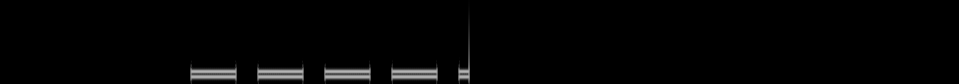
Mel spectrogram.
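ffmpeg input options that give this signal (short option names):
-f lavfi -i "aevalsrc='0.1*(sin(2*PI*353*t)+sin(2*PI*604*t))*clip(min(mod(t,0.67),0.45-mod(t,0.67))/0.005,0,1)':d=2.78:s=44100"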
